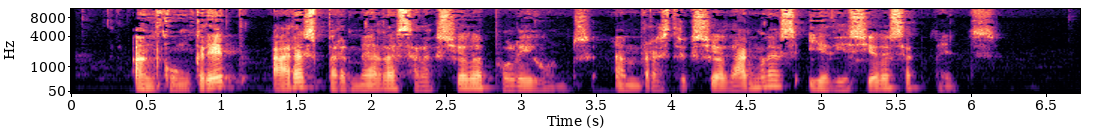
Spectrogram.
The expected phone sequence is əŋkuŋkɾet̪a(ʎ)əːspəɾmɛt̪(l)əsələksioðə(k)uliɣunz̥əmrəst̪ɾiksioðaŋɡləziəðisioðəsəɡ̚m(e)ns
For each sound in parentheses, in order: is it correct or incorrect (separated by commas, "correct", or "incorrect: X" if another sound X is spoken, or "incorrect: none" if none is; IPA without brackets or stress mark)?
incorrect: ɾ, correct, incorrect: p, correct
